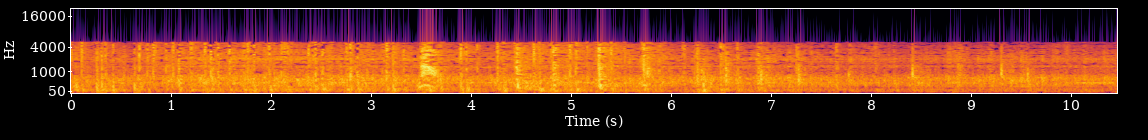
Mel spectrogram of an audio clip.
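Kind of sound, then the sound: vehicle, moving cattle train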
